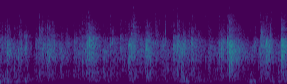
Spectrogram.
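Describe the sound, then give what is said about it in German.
A crowd applauds steadily for God, dense overlapping clapping, moderate in volume, continuing without pause and with no voices over it. “Lass uns Gott dafür mal einen Applaus geben.”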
